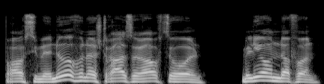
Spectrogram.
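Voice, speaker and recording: A man reading aloud and voicing a crude, mean self-made boss who speaks in a rough, coarse, dismissive way. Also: medium pitch, animated, fairly quick, a little mellow, no room sound, clean studio sound, lightly acted. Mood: contemptuous. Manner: gruff and dismissive.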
